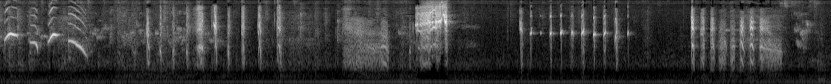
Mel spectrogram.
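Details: Pet bird almost one year old, imitating its owner's sounds: rapid clicking chips and short whistled notes in bursts, with a breathy hiss in the middle and a steady low hum underneath.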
